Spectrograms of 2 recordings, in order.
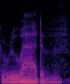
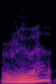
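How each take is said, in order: First: The name ends with an audible d sound. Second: The name ends in a vowel, with no d. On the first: The speaker calls it wrong. "many people go like Ruadv, rude. They get very confused" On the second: The speaker calls it right. "the D is silent in Rua"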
